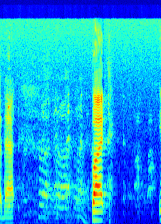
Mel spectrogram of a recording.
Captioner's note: audience laughing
